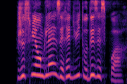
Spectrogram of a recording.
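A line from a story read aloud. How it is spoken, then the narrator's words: Old woman exclaiming. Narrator (French): s'écria la vieille fille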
